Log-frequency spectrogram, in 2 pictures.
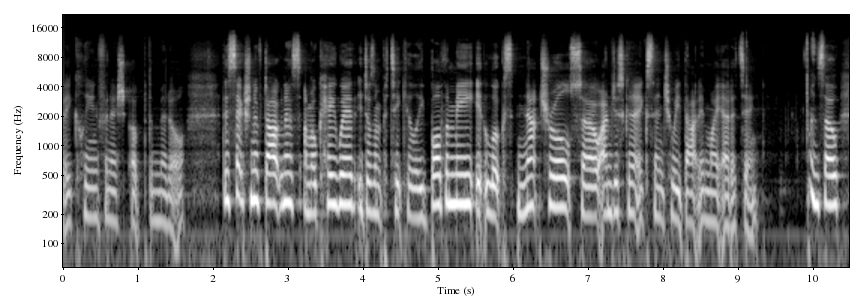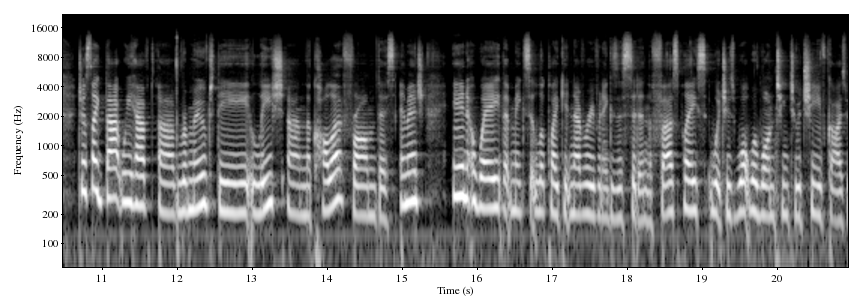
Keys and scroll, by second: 12.0 v, 20.4 alt+super+0.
